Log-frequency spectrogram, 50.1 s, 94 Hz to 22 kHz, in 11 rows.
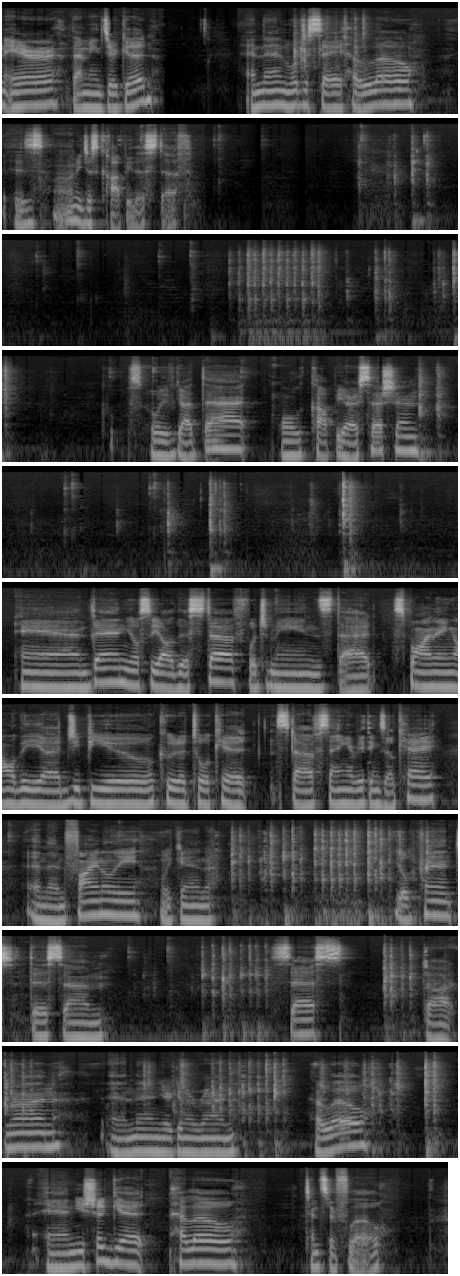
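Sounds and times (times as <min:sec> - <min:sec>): computer keyboard typing: 0:08.1 - 0:10.1, 0:11.0 - 0:13.9, 0:17.8 - 0:18.2, 0:18.8 - 0:22.4, 0:34.1 - 0:36.2, 0:37.8 - 0:39.2, 0:40.3 - 0:41.4, 0:42.5 - 0:45.8.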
